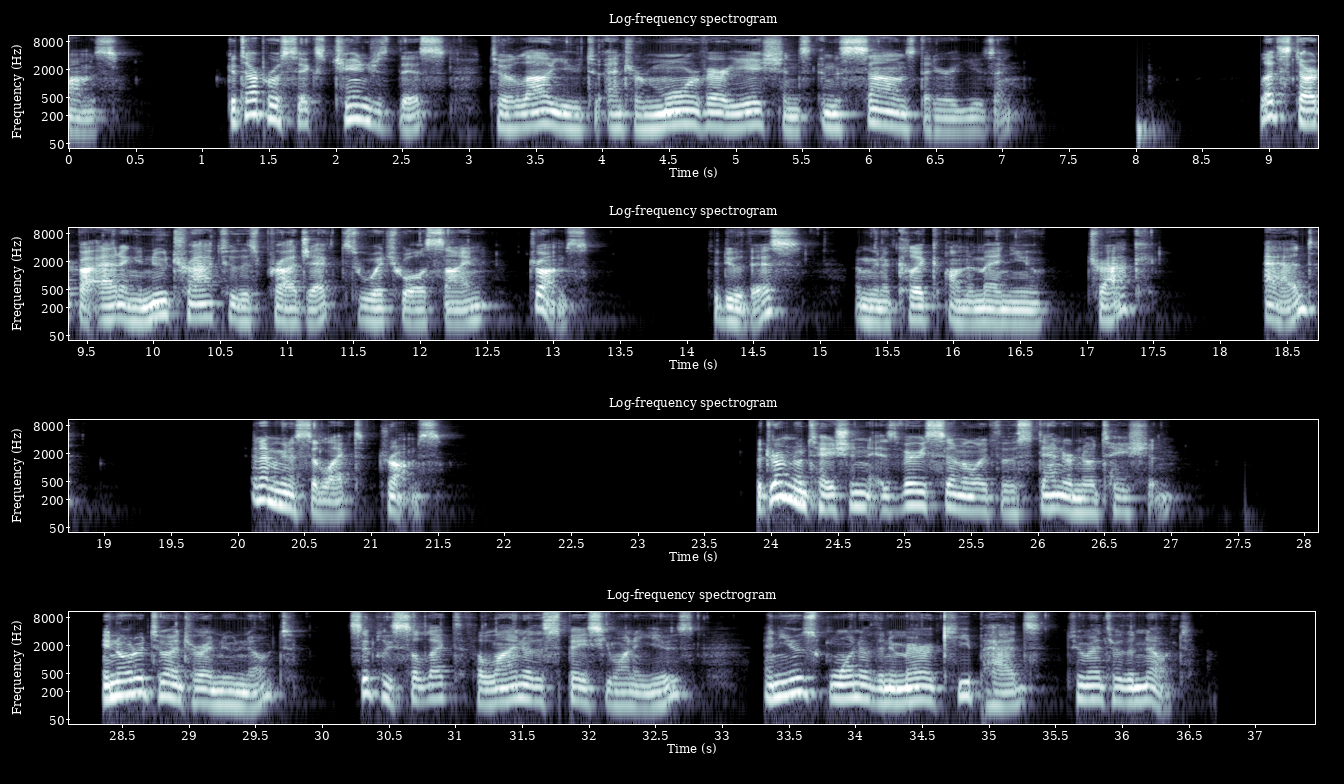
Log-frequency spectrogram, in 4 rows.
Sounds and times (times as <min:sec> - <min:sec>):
Speech: 0:00.0 - 0:00.6, 0:01.2 - 0:07.2, 0:09.0 - 0:13.4, 0:14.2 - 0:17.6, 0:18.4 - 0:18.9, 0:20.1 - 0:21.7, 0:23.9 - 0:27.1, 0:28.4 - 0:36.6.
